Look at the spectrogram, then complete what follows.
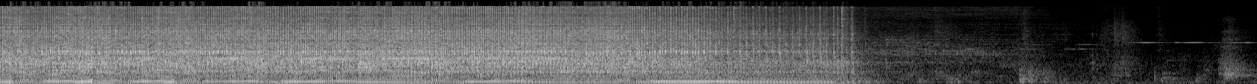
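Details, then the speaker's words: Peugeot 3008 1.6 turbo, 10,000 km: fast even metallic chatter from the right side while running, with loss of power; suspected stretched timing chain, to be measured. "объект данный момент у машины 10 тысяч километров присутствует характерный звук металлический с правой стороны сейчас будут замерять цепь грэм"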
